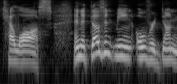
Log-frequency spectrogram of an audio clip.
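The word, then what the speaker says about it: τέλος: end in Romans 10:4 it's pronounced tellos and it doesn't mean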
